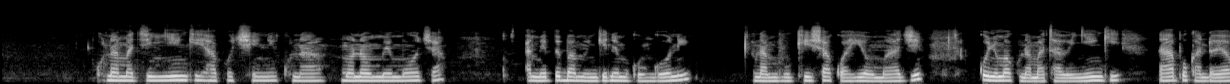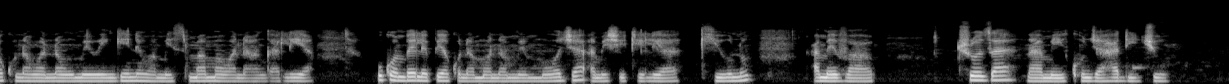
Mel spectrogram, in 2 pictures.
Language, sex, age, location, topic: Swahili, female, 18-24, Kisumu, health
